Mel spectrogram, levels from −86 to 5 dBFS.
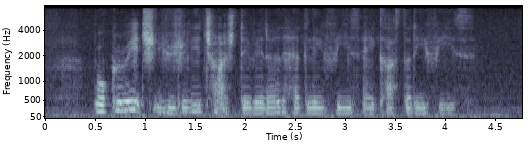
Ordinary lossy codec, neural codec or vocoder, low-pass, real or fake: MP3, 48 kbps; vocoder, 24 kHz, 100 mel bands, Vocos; 7.2 kHz; fake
